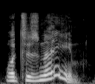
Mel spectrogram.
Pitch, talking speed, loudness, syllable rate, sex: 175 Hz, 190 wpm, -16 LUFS, 4.1 syllables/s, male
